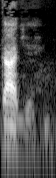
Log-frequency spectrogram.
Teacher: doble L or L, all right, is pronounced with a small or with a soft Y sound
